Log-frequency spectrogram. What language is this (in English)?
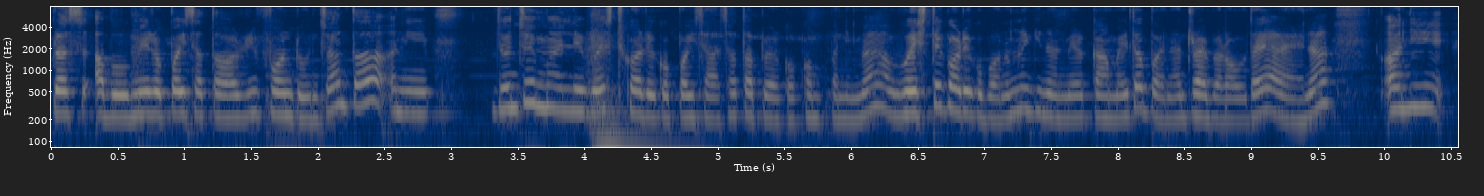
Nepali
